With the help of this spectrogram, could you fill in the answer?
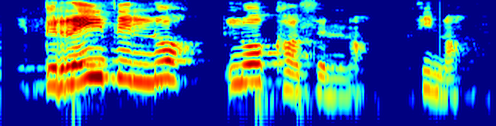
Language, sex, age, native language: Icelandic, male, 10, Icelandic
